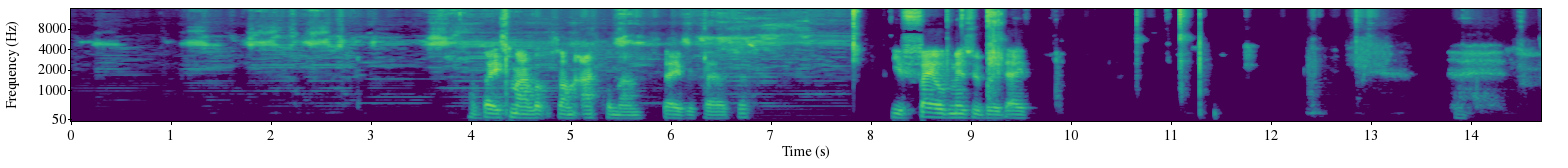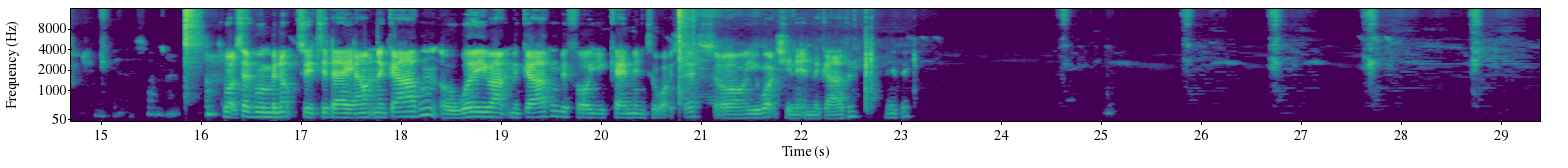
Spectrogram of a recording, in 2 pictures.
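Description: Scissors snip through hair close by.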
